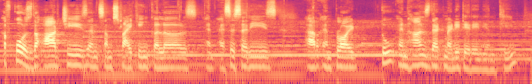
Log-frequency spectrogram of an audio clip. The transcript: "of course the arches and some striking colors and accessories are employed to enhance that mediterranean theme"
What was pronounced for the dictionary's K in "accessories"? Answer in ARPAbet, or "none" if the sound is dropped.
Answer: none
